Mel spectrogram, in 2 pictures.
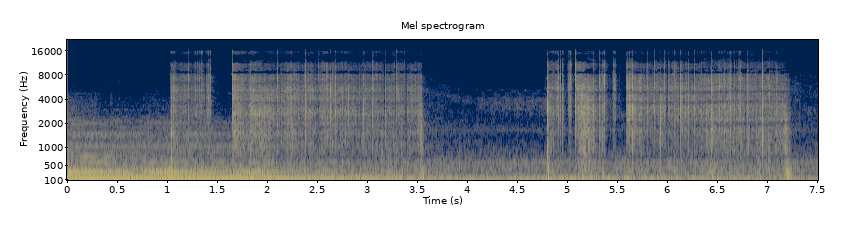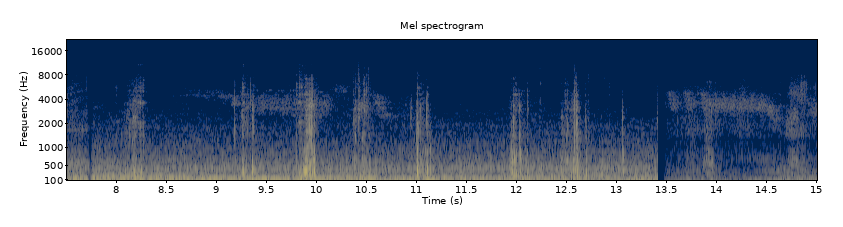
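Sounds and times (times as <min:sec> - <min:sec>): welder arc crackling: 0:01.0 - 0:03.9, 0:04.8 - 0:07.7.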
